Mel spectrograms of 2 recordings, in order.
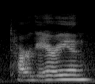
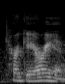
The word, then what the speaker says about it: Targaryen: F the targan Teragon Targaryen Targaryen I think is the right way to say that Dynasty uh from Game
